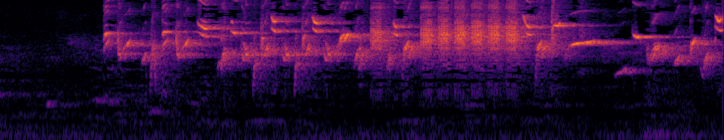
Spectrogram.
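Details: Wild goldfinch of Tiaret performing the old-style song: a sustained, dense stream of tinkling twitters, buzzy trills and whistled slurs beginning after a short pause.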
